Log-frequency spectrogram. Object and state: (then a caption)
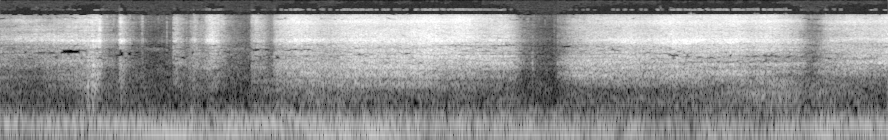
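Styrofoam block. A small, white, solid styrofoam block held upright is rubbed with the fingertips and palm, producing a bright, hissing, sanding-like friction sound. The rubbing comes in long sweeping passes separated by brief pauses, with almost no low end.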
